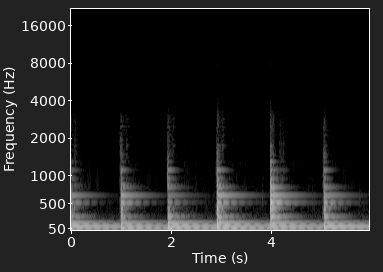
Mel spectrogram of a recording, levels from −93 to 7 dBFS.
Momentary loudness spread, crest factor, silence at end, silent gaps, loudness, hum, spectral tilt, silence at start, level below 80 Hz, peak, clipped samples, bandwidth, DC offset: 9 LU; 20 dB; 0 s; none; -30 LUFS; none; -14 dB/octave; 0 s; -34 dBFS; -8 dBFS; under 0.1%; 1.9 kHz; under 0.1%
